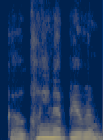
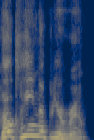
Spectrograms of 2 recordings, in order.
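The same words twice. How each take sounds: First: It is said softly, without a commanding tone. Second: It is said firmly, with a commanding tone. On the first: The speaker calls it wrong. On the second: The speaker calls it right. "you want to command"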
